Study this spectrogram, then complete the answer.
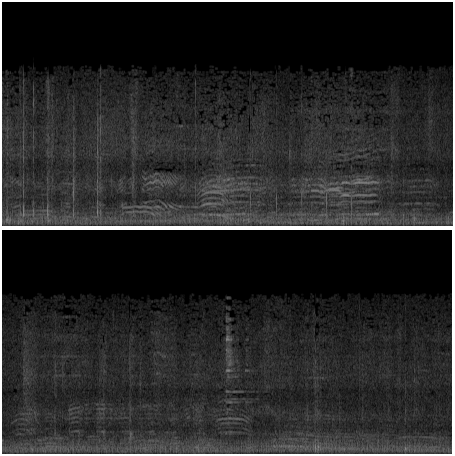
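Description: Tennis rackets strike a ball with sharp pops, outdoors.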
